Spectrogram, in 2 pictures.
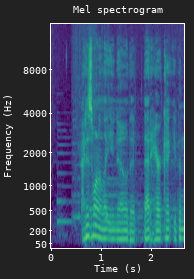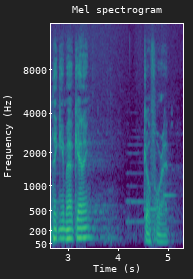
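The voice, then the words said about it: Soft, soothing voice. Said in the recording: “do my soothing voice.”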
